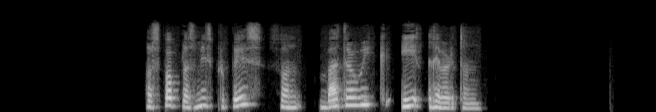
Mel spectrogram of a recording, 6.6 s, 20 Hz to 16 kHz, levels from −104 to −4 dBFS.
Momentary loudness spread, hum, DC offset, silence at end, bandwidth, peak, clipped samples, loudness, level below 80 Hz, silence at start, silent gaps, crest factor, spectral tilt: 10 LU; none; under 0.1%; 1.75 s; 7.4 kHz; -12 dBFS; under 0.1%; -32 LUFS; -74 dBFS; 1.45 s; 3.06-3.19 s, 3.95-4.01 s; 22 dB; -7 dB/octave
